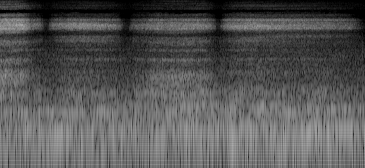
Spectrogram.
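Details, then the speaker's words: Adult patient with long-standing hoarseness of voice and compromised glottic airway: harsh, high-pitched noisy breathing on both inspiration and expiration, biphasic stridor, with the hoarse voice audible. "The biphasic stridor. And you can hear the voice."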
